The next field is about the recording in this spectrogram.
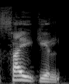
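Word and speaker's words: cycle: আরো দেখো যেমন সাইকেল এখানেও সি আছে কিন্তু সি এর পরে ই আই ওয়াই থাকলে দন্তস হই সি এর পরে দেখো ওয়াই আছে সি এর পরে ওয়াই থাকার জন্য এখানে সি এর জন্য কয়নি সি এর জন্য কি হয়েছে দন্তস তাই এর উচ্চারণটা কি দাঁড়াবে সাইকেল সাইকেল কেন কারণ সি এর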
